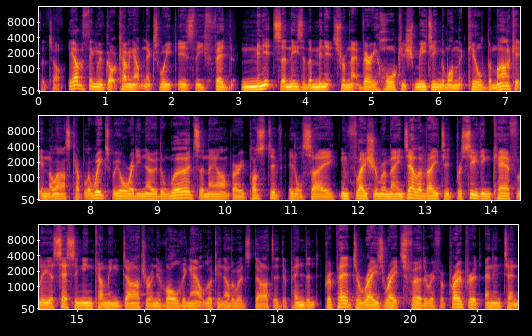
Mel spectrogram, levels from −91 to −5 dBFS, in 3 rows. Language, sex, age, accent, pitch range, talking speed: English, male, 50-69, British, 95-110 Hz, 205 wpm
